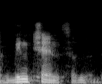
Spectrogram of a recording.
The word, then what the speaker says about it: Vincenzo: Vincenzo. No, try not to pronounce Vincenzo. La C, la C se pronuncia, no, it's pronounced T, Vincenzo.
